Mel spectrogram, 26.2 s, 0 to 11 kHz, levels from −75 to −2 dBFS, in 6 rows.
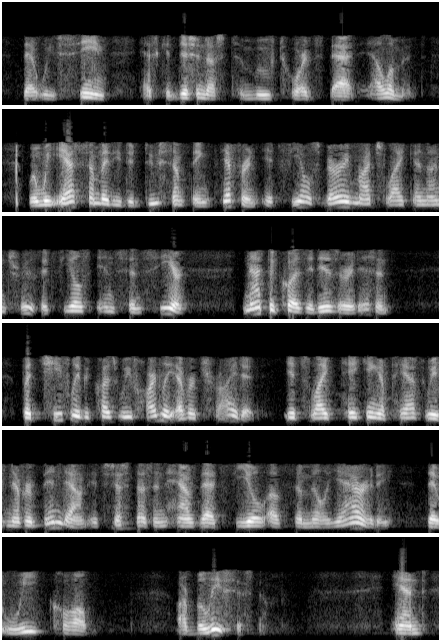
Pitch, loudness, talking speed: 165 Hz, -16 LUFS, 155 wpm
